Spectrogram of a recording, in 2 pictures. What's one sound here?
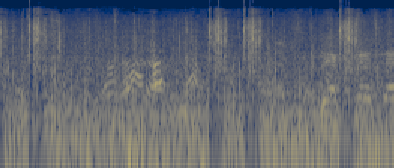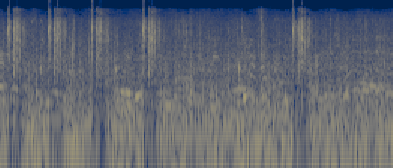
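Many runners' shoes patter on an asphalt road.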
